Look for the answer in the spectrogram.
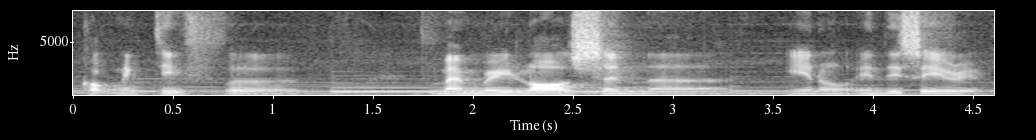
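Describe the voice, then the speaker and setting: A man's voice: low-pitched, steady tone, measured pace. Older man, hesitant interviewer. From Singapore. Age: 60s. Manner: hesitant, many "uh" fillers. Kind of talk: casual interview. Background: guitar music.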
